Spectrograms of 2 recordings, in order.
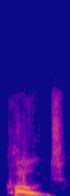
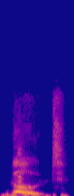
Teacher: Then you have got k and g. K is voiceless and g is voiced.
